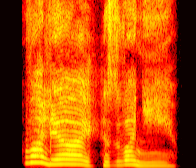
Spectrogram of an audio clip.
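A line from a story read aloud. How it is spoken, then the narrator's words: Sighing. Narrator (Russian): вздохнула я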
